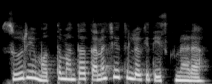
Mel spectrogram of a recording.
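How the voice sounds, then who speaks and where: A woman's voice: fairly high pitch, animated, very fast, mellow, breathy edge, highs cut off. Woman reading as a stern young woman lawyer. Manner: firm, questioning.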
